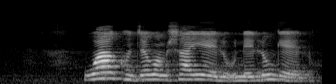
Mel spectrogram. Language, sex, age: Zulu, female, 21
